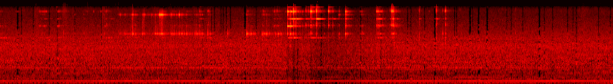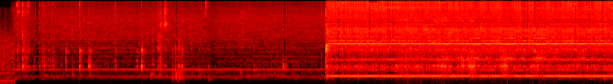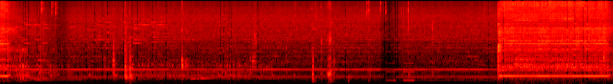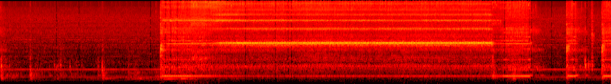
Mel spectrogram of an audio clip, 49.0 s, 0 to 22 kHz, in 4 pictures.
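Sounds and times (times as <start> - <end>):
handheld power tool running: 2.0 - 9.0, 18.7 - 28.4, 34.2 - 37.5, 40.0 - 49.0
metal pieces clinking: 2.0 - 9.0.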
